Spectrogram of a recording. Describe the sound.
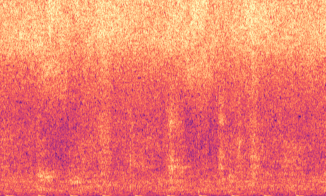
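An airy, rushing whoosh from a rowing machine during full rowing strokes, running continuously at a loud, even level with a regular low pulse underneath.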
